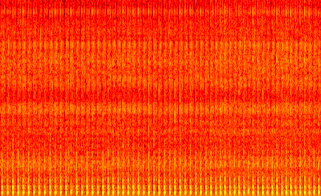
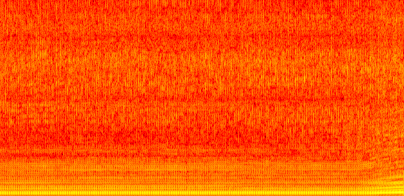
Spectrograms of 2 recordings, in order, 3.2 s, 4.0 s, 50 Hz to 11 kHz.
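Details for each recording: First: Saito FA-91S model four-stroke glow engine on a test stand during needle tuning, target idle around 2300 rpm: rapid, even firing with a brief speed lift on the pinch test that settles back; mixture responds properly, good transition, healthy idle possibly slightly low. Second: Saito FA-91S model four-stroke glow engine on test stand, not run in years, cool 60°F day, with a replacement plug that looks dim: steady high buzz then drops to idle; peak RPM seems lower and idle slightly different, plug suspected.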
